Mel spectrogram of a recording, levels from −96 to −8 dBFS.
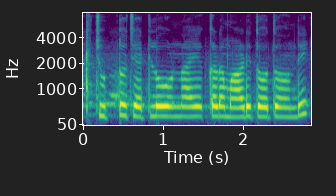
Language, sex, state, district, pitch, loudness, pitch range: Telugu, male, Andhra Pradesh, Guntur, 265 Hz, -17 LUFS, 255-270 Hz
